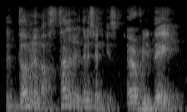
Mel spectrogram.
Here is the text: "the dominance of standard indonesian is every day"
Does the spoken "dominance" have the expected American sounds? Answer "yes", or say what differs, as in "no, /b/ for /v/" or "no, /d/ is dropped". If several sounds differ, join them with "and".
no, /s/ is dropped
